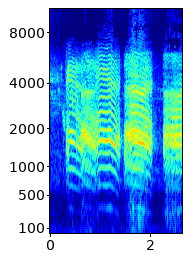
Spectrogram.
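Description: A crow caws loudly, three or four harsh, raspy calls in quick succession with short gaps between them, no voices present.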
